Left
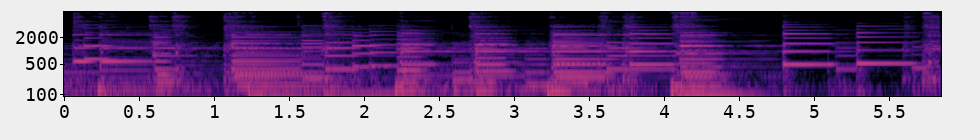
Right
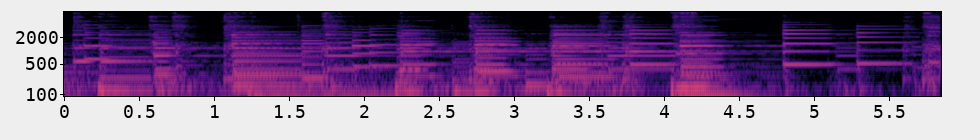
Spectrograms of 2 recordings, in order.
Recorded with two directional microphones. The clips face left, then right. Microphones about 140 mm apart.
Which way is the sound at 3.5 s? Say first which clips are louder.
Left 2 dB; centre (ahead or behind).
